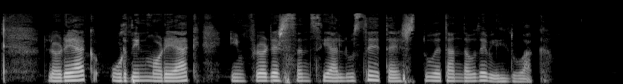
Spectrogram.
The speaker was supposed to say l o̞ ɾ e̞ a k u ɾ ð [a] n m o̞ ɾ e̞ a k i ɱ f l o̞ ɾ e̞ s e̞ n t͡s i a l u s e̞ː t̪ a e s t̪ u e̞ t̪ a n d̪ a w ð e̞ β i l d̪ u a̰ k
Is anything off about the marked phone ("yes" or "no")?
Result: yes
